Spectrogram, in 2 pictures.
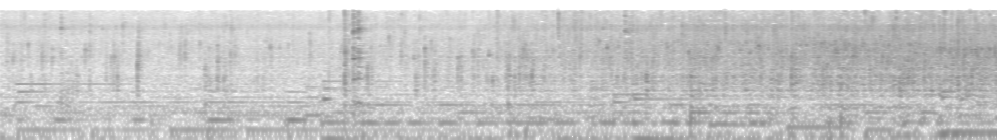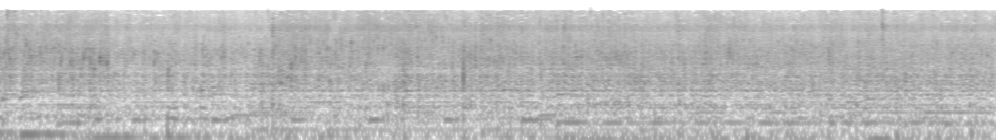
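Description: Potato and brinjal (eggplant) pieces sizzling in hot oil in a frying pan over a high gas flame, stirred now and then with a spatula. There is a sharp knock about three and a half seconds in, and the sizzle grows louder about eight seconds in.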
